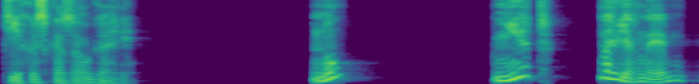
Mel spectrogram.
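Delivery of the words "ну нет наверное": high, slow, emphatic annoyance; an exasperated, higher-pitched no; cross and tearful. A narrator's reading. Girl wiping her eyes answers her friend, crossly. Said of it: "сердито вытирая глаза".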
